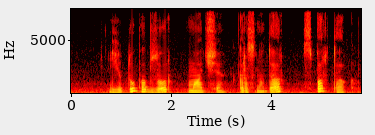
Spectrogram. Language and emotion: Russian, neutral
